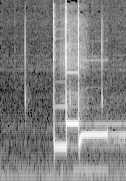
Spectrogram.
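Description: Mobile phone keypad tones as a text message is typed: three short electronic beeps in quick succession, each at a different steady pitch, with a few faint clicks before and after, quiet and without voices.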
